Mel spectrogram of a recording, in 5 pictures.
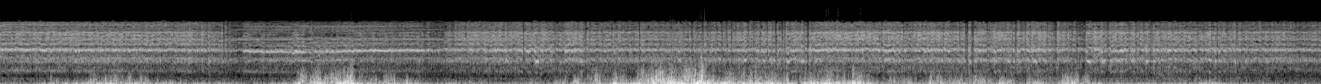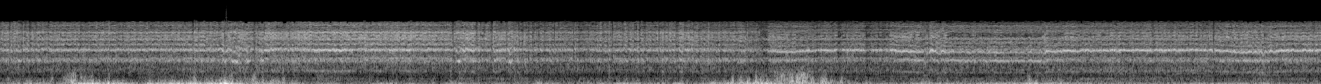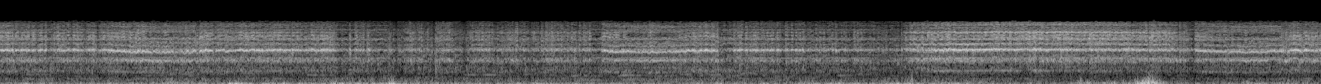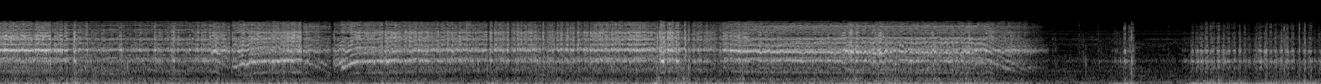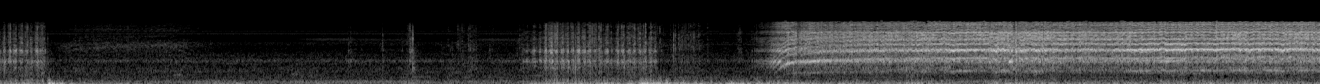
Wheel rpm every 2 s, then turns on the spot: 170, 160, 170, 170, 170, 160, 160, 160, 170, 170, 160, 160, 160, 170, 170, 170, 160, 170, 170, 160, 160, 130, 170, 160, 140, 10, 20, 0, 0, 20, 100, 170, 160.
50-54 58-60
